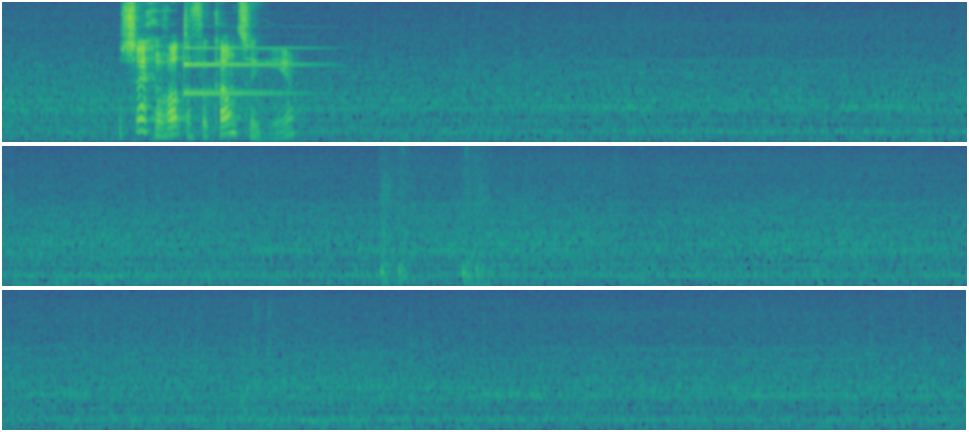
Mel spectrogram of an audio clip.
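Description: A train engine hums and wheels rumble steadily on the rails.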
